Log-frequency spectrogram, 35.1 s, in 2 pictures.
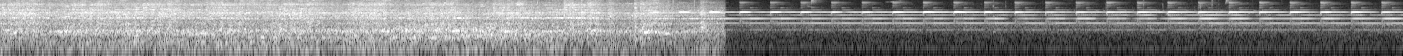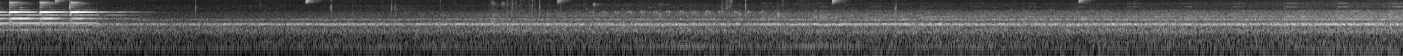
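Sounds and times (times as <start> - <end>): train wheels rolling on rail: 0.0 - 35.0
crossing bell ringing: 5.5 - 19.6.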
